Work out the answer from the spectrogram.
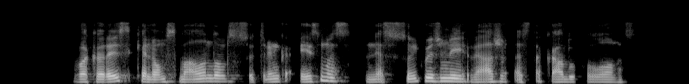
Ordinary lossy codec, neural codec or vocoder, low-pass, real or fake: Opus, 16 kbps; codec, 16 kHz, 2 kbps, X-Codec, HuBERT features, trained on balanced general audio; 7.2 kHz; fake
